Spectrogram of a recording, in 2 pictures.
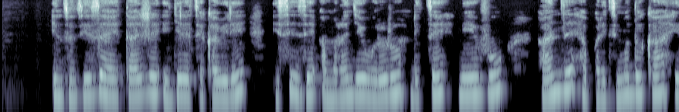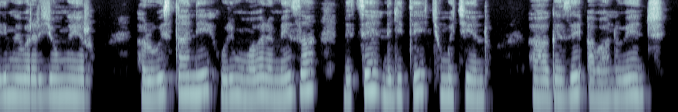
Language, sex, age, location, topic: Kinyarwanda, female, 25-35, Huye, health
